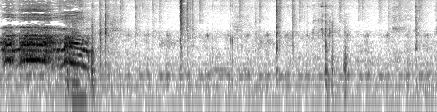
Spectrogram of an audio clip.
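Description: A rooster crows once in about the first second, ending in a falling glide. After it comes a low steady electrical hum, with a few light clicks as the amplifier board is handled.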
